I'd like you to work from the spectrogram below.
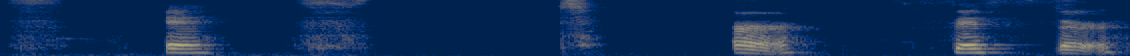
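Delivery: "s, i, s, t, er" said sound by sound, then "sister" whole; teacher checking the sounds of sister; spelling out sounds. Shown as a demonstration. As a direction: list each sound slowly, then say "sister". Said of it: "So now you should have".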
